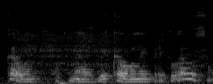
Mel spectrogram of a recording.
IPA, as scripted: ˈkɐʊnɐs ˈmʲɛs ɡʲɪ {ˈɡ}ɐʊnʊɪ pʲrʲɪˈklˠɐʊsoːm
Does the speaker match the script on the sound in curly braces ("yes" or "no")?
no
